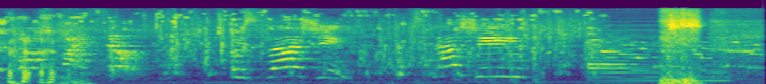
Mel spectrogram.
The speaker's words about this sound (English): Splashing.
